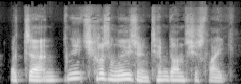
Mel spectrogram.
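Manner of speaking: usual speaking voice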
